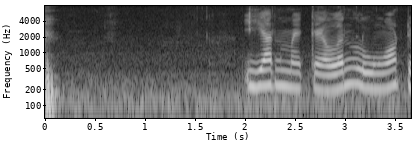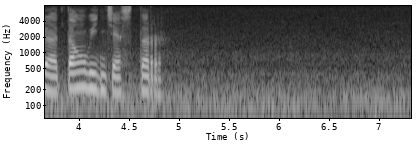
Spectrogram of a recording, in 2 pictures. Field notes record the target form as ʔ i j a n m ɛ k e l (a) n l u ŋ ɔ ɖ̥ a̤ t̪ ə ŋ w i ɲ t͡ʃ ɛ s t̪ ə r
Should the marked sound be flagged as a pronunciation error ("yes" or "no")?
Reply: yes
